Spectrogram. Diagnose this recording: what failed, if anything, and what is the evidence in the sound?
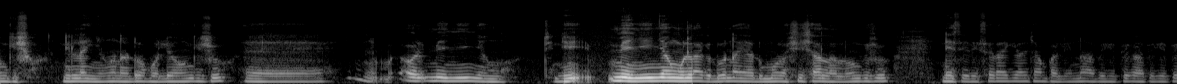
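A sudden gain jump: speech and background noise rise together by about 10 dB from 5.64 to 6.92 s, then drop about 7 dB from 9.56 s onward. The waveform envelope and spectrogram step at sharp vertical edges, likely from unramped digital gain in processing.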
